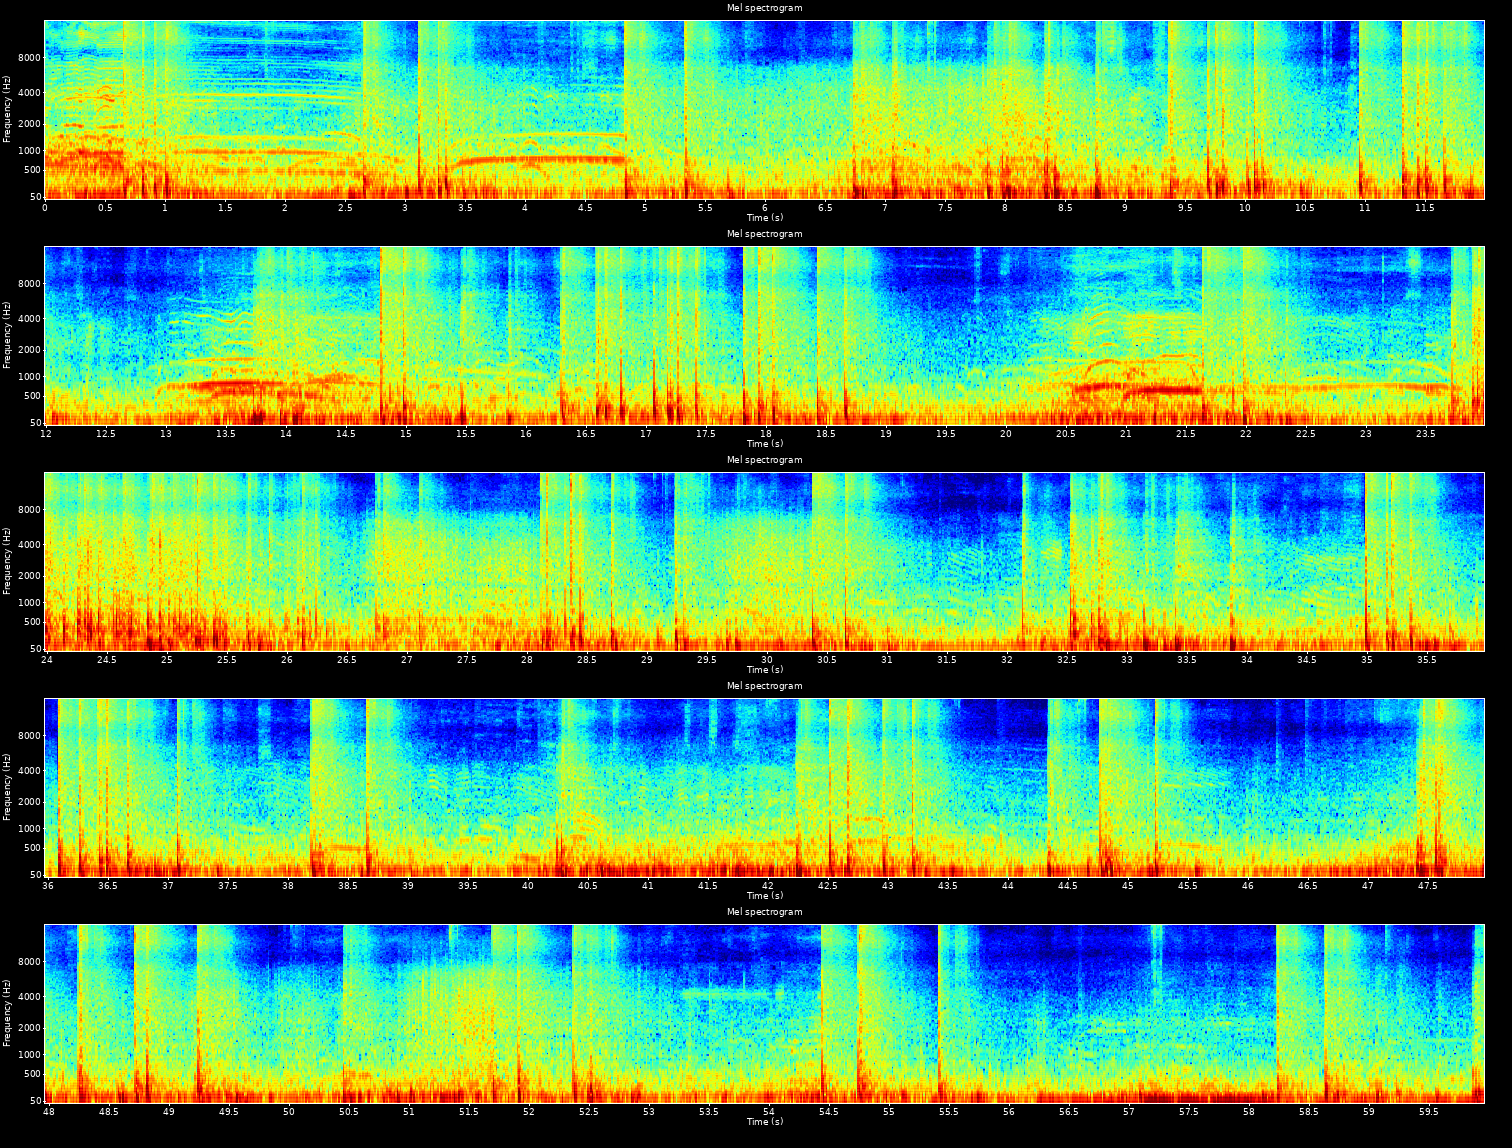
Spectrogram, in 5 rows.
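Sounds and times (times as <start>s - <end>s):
fireworks bangs and crackling: 0.0s - 59.9s
heavy fireworks booms: 0.0s - 59.9s
steady low rumble: 53.7s - 59.9s.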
